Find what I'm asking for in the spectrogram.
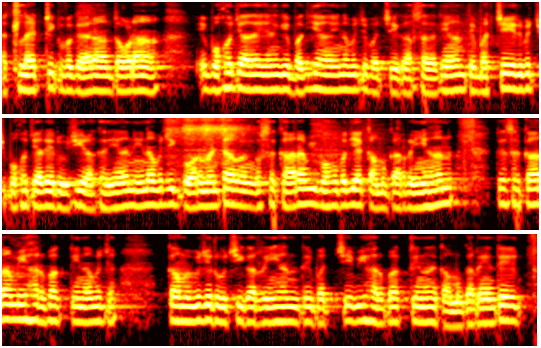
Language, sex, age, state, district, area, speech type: Punjabi, male, 30-45, Punjab, Shaheed Bhagat Singh Nagar, urban, spontaneous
